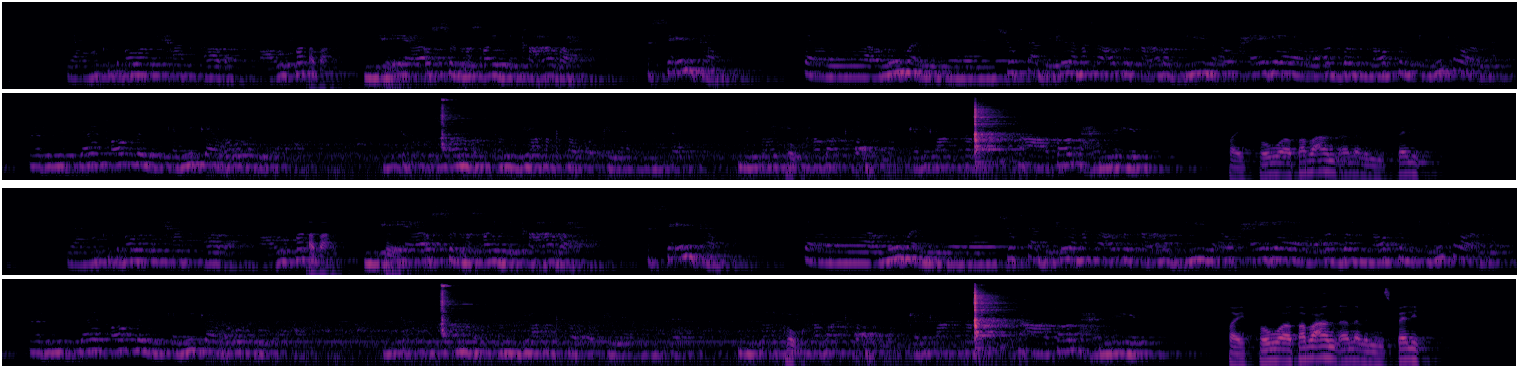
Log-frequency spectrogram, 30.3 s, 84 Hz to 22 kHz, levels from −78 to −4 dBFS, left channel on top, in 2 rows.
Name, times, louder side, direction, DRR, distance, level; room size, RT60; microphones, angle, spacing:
voice 1, 0.6-3.1 3.6-5.8 6.4-7.2 8.0-15.0 15.4-18.2 18.9-22.0 22.5-26.5, equal, 10° left, 2.1 m, -58 dB
Subway ticket machine coin slot opens and cancels, 17.2-25.4, right 5 dB, 20° right, 0.6 m, -50 dB
voice 2, 27.4-29.4, right 7 dB, 60° right, 0.4 m, -51 dB
11.0 x 11.0 x 8.7 m
head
